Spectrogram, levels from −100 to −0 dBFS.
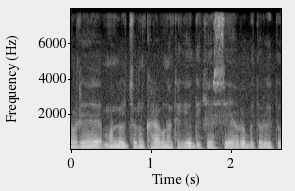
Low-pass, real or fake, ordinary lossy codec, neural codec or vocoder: none; real; none; none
